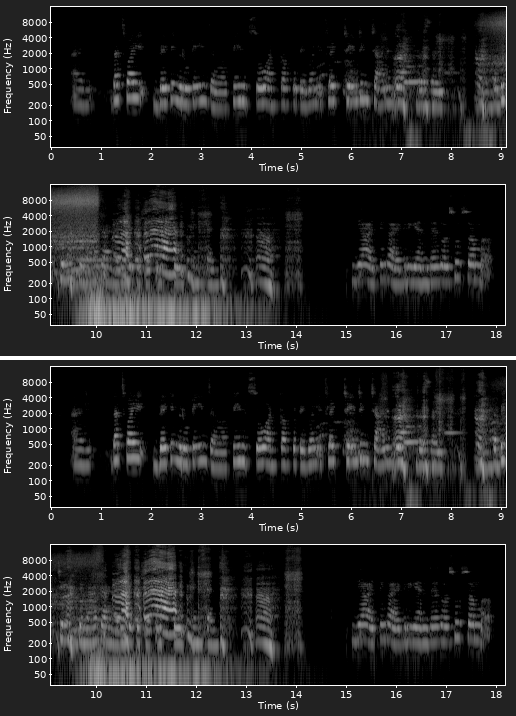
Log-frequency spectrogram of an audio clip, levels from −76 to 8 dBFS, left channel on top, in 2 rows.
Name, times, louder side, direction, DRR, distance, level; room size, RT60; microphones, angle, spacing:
voice 1, 0.4-0.8 1.2-12.6 13.2-13.6, right 2 dB, 80° right, 1.0 m, -39 dB
Crying sobbing, 6.6-8.8 9.1-14.1, right 5 dB, 55° right, 0.6 m, -34 dB
sound 1, 8.3-13.4, left 7 dB, 65° left, 0.3 m, -37 dB
voice 2, 15.1-17.9, right 1 dB, 5° right, 0.6 m, -41 dB
6.2 x 2.3 x 3.3 m
head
